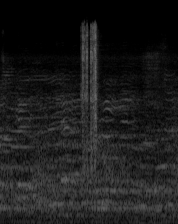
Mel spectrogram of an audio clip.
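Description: A camera shutter clicks once, a short sharp snap about a second in. Behind it, children's voices recite steadily.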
